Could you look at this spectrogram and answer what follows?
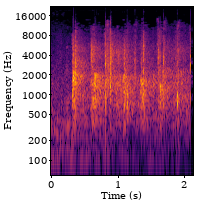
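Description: An audience breaks into applause, a close, lively patter of many hands that holds steady for about two seconds before cutting off abruptly.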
